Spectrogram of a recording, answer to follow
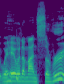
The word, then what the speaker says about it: Seru: As we speak, we're here with a man, Seru. Is that how you say it? Seru, yeah, that's how you say it, man.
